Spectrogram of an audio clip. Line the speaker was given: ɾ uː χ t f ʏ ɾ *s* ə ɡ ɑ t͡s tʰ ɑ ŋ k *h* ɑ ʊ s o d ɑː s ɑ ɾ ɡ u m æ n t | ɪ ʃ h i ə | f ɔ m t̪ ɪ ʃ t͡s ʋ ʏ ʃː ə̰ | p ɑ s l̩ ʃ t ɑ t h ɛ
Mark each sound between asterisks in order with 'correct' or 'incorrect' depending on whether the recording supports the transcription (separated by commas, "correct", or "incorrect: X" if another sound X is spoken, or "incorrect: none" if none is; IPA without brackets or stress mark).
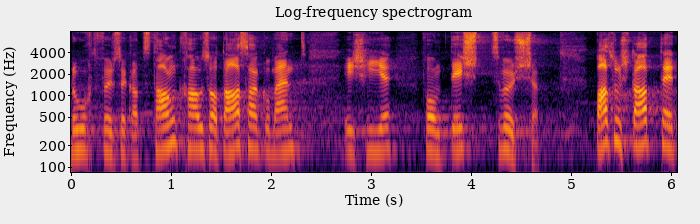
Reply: correct, incorrect: χ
